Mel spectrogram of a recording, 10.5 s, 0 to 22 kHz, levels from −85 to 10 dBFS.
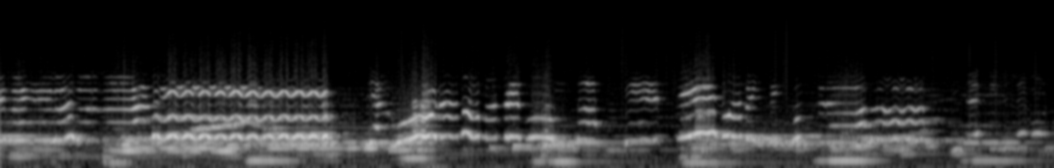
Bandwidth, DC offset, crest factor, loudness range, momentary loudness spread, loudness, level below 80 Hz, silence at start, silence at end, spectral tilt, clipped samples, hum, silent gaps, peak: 4.1 kHz; under 0.1%; 16 dB; 7 LU; 19 LU; -17 LUFS; -60 dBFS; 0 s; 0.1 s; -7.5 dB/octave; under 0.1%; none; none; -2 dBFS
